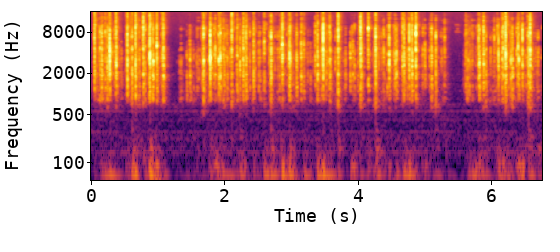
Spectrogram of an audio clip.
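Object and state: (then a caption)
Mechanical keyboard being typed on. A MOD-L 60% mechanical keyboard with a black aluminium case, white and black ABS keycaps and linear switches is typed on continuously with the fingertips of both hands. Quick, bright, dry clacks come in dense runs, each with a soft low thud beneath, and two brief pauses break the flow.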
